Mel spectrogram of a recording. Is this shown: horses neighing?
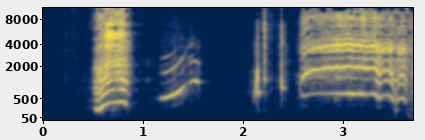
yes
